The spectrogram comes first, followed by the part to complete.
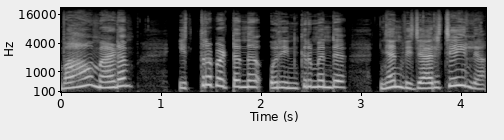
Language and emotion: Malayalam, surprised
